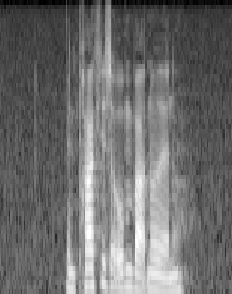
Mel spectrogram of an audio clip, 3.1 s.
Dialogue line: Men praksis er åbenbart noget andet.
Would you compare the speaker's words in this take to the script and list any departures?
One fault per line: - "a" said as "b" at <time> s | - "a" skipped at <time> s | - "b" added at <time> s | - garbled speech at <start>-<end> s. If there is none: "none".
none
